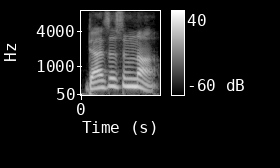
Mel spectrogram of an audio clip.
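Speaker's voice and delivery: ordinary talk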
